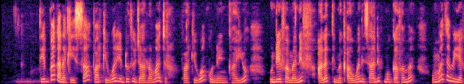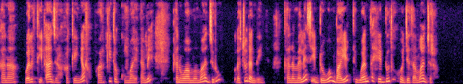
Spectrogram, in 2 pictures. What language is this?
Oromo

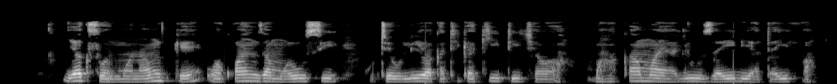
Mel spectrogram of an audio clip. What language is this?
Swahili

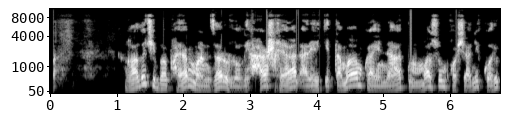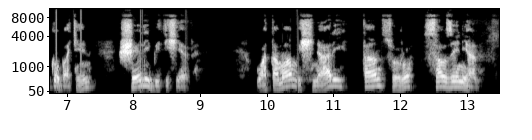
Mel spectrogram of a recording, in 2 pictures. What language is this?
Khowar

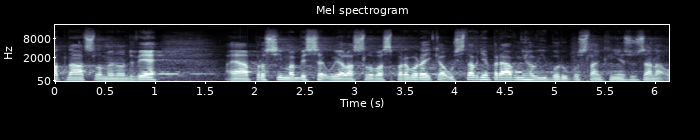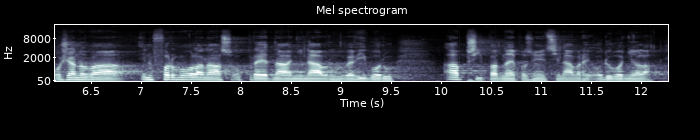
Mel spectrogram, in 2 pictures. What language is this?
Czech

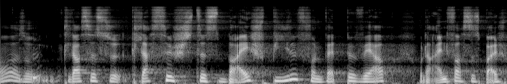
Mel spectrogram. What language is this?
German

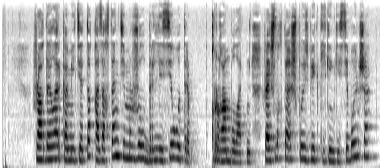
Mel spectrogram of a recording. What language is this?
Kazakh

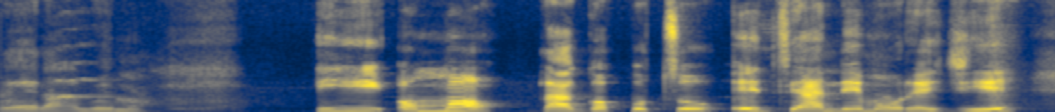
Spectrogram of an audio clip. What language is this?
Yekhee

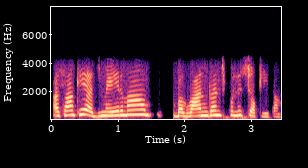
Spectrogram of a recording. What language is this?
Sindhi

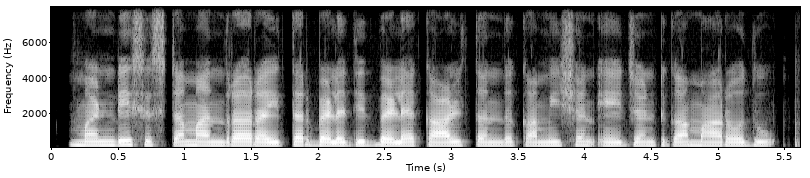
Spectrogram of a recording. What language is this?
Kannada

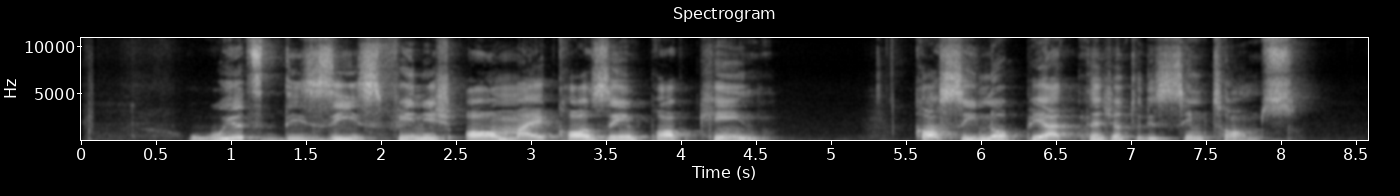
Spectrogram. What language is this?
Nigerian Pidgin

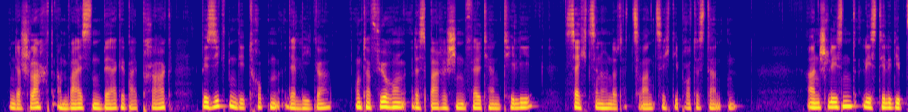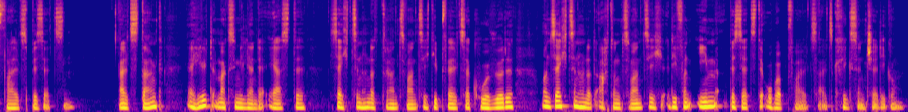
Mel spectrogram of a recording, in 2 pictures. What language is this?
German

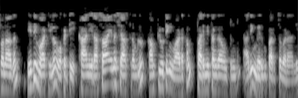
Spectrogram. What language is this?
Telugu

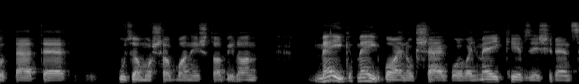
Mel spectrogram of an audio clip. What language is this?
Hungarian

